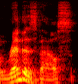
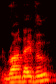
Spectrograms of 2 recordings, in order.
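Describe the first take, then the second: First: "Rendezvous" said slowly as ren-dez-vows, every letter sounded; mocking a bad Indiana reading of "Rendezvous", ren-dez-vows; a slow, puzzled ren-dez-vows for "Rendezvous"; mock mispronunciation. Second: "rendezvous" said the French way, ron-day-voo, with silent s and z; unhurried French "rendezvous", ron-day-voo; French pronunciation. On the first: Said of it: "people would go". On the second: Shown as a demonstration. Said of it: "the French words".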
